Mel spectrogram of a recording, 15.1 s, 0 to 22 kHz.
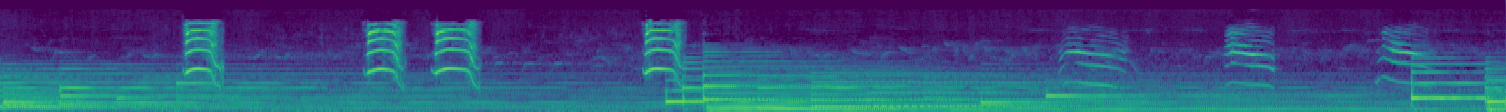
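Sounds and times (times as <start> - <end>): background music: 0.0 - 15.0
kitten mewing: 1.8 - 2.3, 3.6 - 4.8, 6.4 - 6.9, 10.6 - 11.4, 12.2 - 12.8, 13.8 - 14.3.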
